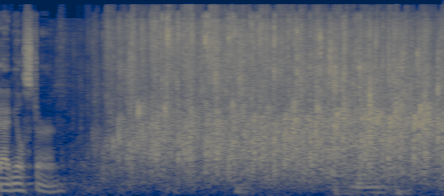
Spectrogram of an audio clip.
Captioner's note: applause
